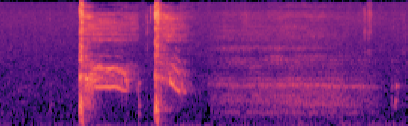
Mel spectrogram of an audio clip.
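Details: Mild cough from a person who is not sick, attributed to the change of seasons: two short, dry cough bursts in close succession, then quiet room noise.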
